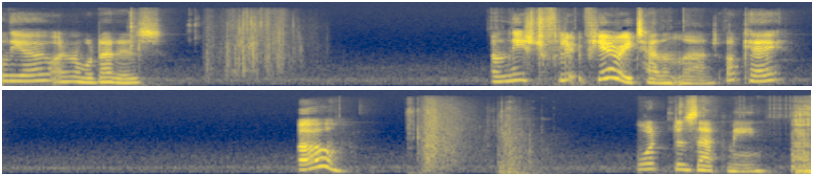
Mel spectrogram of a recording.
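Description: A young woman talks with animation into a microphone, in bursts with pauses.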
